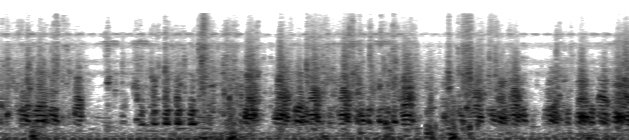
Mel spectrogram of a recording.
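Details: Rice field frogs in full breeding chorus, a Vietnamese frog-trapping lure sound; throaty pulsed croaks from several animals overlap, with brief lulls between louder surges.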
